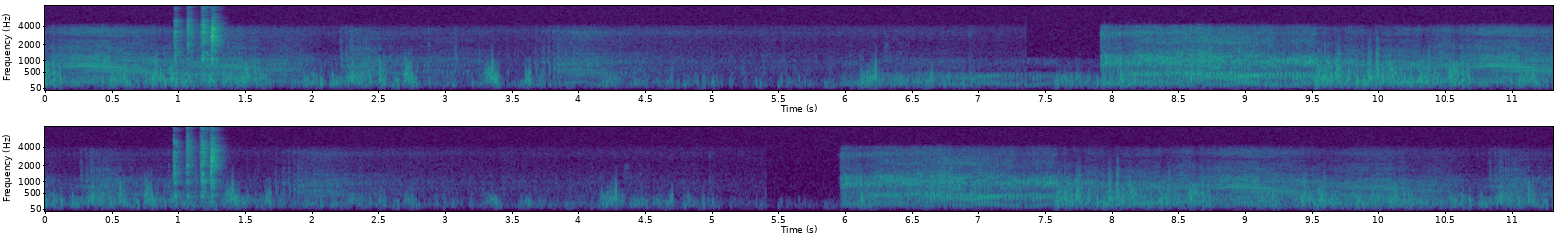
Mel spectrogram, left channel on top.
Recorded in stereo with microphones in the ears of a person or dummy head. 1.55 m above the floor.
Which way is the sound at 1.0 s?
60° right (ahead or behind).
